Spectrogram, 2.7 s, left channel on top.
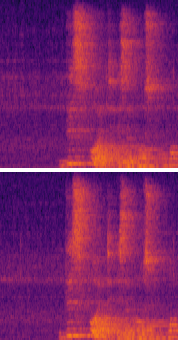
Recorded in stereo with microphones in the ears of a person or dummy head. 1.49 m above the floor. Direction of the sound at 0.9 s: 55° right (ahead or behind).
